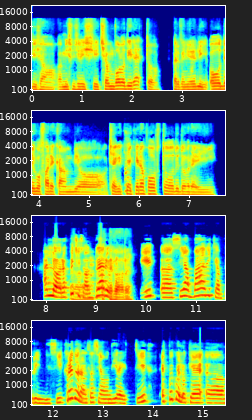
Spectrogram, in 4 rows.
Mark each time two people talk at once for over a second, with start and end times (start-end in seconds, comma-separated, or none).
8.4-9.6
